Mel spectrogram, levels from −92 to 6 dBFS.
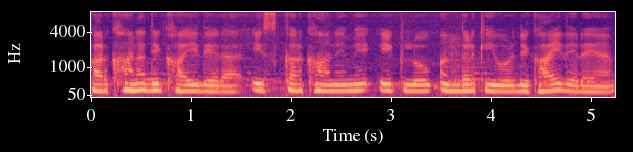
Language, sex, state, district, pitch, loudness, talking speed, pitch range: Hindi, male, Uttar Pradesh, Jyotiba Phule Nagar, 160 Hz, -14 LUFS, 195 wpm, 150-170 Hz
